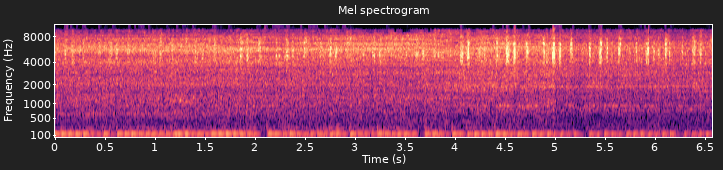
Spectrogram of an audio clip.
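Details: 2002 Ford Mustang 3.8 V6 automatic with rough idle and stalling, after replacing the PCV valve and breather hose: uneven idle with a stumble about every 1.5 seconds; owner suspects a remaining vacuum leak, unconfirmed.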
